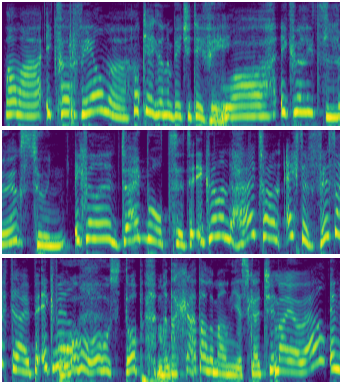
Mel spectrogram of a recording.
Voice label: teenage voice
